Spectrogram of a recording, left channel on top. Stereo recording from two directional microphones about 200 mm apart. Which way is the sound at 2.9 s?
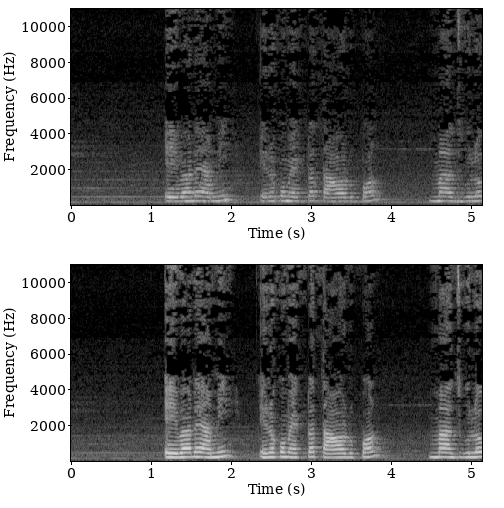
35° right (ahead or behind).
